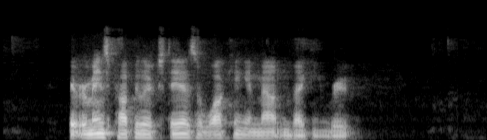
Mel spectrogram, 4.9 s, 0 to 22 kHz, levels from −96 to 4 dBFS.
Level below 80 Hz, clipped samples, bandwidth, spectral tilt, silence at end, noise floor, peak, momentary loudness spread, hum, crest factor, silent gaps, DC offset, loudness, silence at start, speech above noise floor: -46 dBFS; under 0.1%; 7.4 kHz; -7.5 dB/octave; 1.4 s; -81 dBFS; -2 dBFS; 12 LU; none; 18 dB; none; under 0.1%; -20 LUFS; 0.7 s; 62 dB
